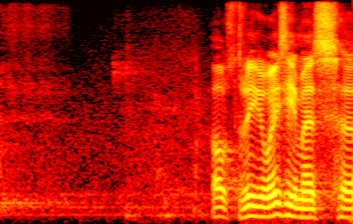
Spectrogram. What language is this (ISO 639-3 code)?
est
